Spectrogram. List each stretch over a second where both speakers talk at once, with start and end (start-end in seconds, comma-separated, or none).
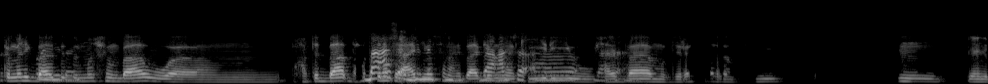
3.6-6.4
